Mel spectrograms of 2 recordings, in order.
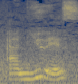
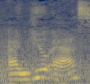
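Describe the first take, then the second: Both takes have the same delivery.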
